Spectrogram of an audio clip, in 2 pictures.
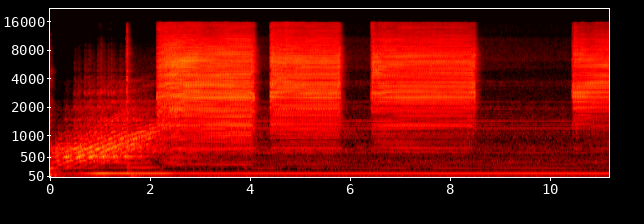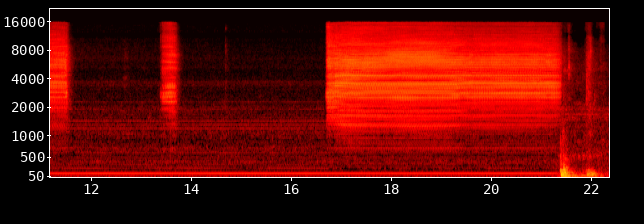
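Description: A large disc sander is switched on and its motor spins up to a steady hum. Wood is pressed against the spinning sanding disc in several grinding passes of different lengths, the longest near the end, and the motor is switched off just before the end.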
